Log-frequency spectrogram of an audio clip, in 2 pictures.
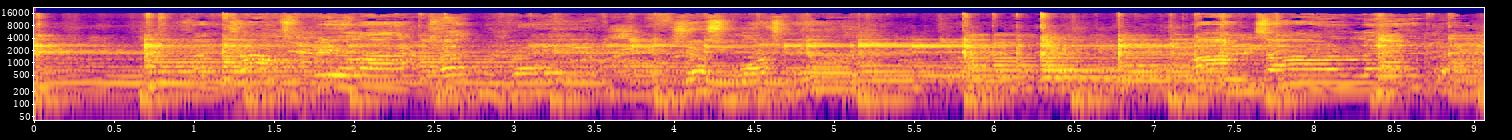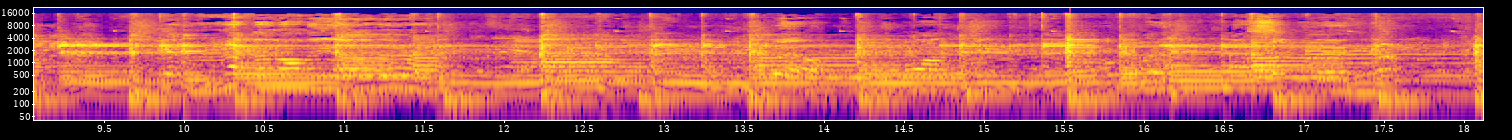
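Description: Live electric and acoustic guitar playing together through a song, with a steady strummed rhythm under a wavering melodic line.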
